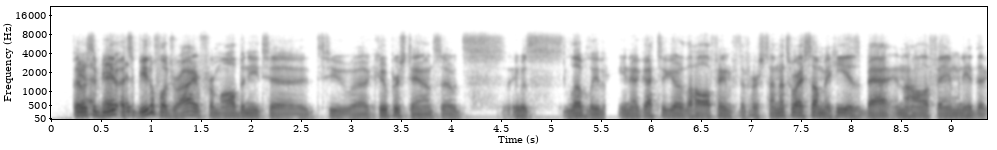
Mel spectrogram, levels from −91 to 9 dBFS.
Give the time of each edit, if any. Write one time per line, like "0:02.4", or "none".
0:05.5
